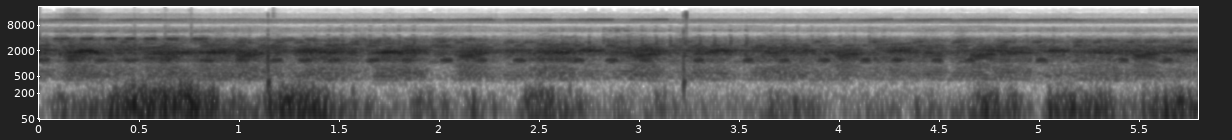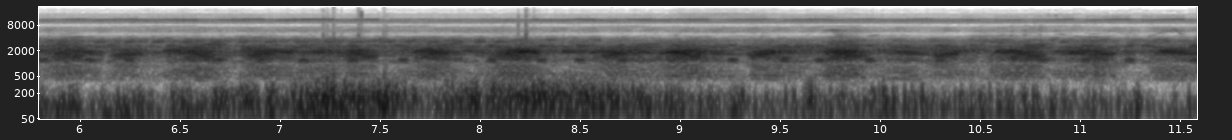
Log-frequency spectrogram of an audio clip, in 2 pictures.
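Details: Frogs in Bangladesh calling vigorously in the rainy season once rainwater gathered, a thick chorus of quick repeated croaks and buzzy trills continuing steadily, with strong low rumbling noise and occasional clicks underneath.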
